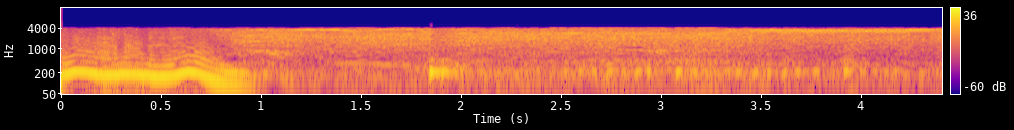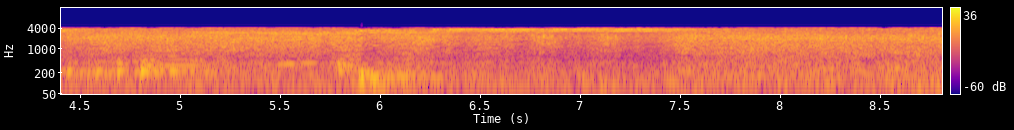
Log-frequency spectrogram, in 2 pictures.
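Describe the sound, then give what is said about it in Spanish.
A crowd applauds steadily for several seconds, a dense, even wash of clapping with a wavering shout or cheer rising above it at the very start. “un aplauso”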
